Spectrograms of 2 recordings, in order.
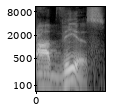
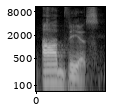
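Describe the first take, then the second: First: The stress is on the second syllable. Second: The stress is on the first syllable. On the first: The speaker calls it wrong. "do not say" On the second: The speaker calls it right. "The first syllable, not the second, has the accent or stress"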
